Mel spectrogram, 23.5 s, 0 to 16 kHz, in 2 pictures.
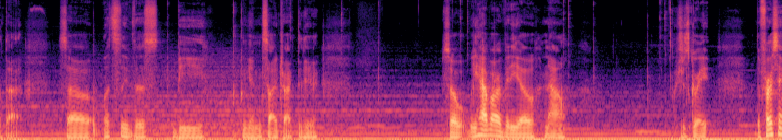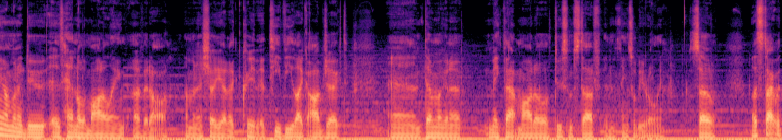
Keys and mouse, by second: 2.5 click, 3.5 space, 4.3-6.7 drag, 6.9-9.7 drag, 10.3-12.9 drag, 15.3-18.6 middle drag, 21.6 middle click, 23.2-23.4 middle drag.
